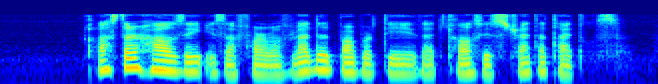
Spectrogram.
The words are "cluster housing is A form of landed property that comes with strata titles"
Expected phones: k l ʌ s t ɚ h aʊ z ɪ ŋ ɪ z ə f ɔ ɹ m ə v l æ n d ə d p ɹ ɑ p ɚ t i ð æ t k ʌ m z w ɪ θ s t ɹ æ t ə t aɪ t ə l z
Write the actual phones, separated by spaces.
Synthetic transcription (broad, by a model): k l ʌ s t ɚ h aʊ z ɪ ŋ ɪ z ə f ɔ ɹ m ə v l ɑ n d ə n p ɹ ɑ p ɚ t i ð æ t k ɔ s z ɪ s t ɹ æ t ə t aɪ t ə l s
